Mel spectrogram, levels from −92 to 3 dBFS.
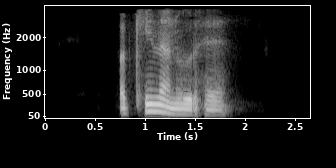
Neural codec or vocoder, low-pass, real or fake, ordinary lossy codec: codec, 24 kHz, 0.9 kbps, DualCodec; 3.6 kHz; fake; MP3, 24 kbps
